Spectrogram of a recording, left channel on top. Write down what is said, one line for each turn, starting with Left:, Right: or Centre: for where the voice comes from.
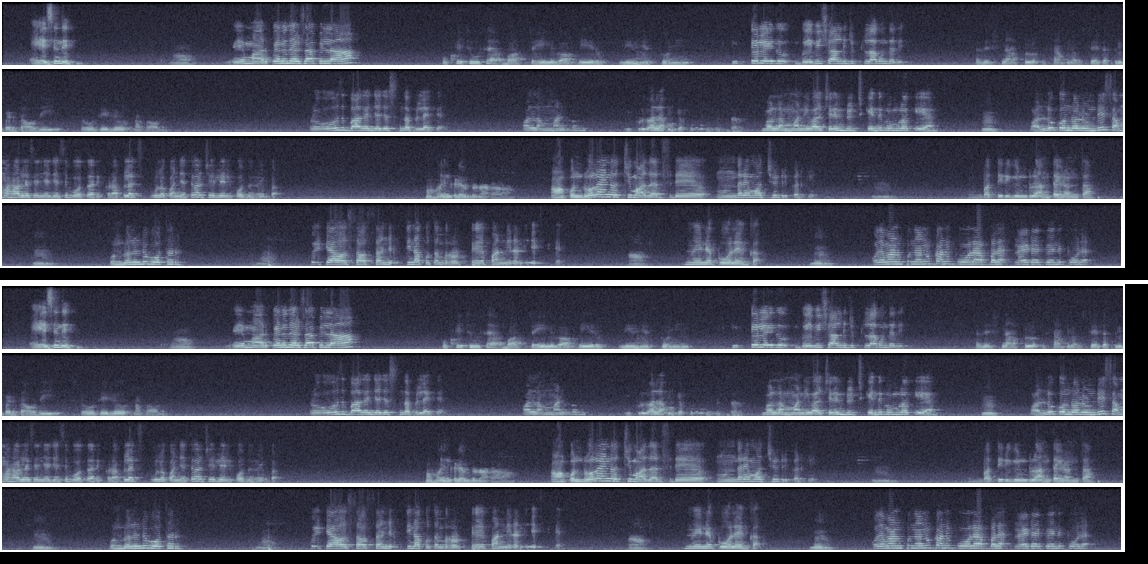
Left: వేసింది
Right: ఆ
Left: ఏం మారిపోయిందో తే జా పిల్లా
Right: ఒకె చూసా బ స్టైల్గా హెయిర్ లీవ్ చేసుకొని
Left: జుట్టే లేదు బేబీషాలని జుట్టులగా ఉంది అది
Right: అదే స్నాప్లు స్నాప్లు కాదు స్టేటస్లు పెడు సౌదీ స్టోరీలు నాకు రావాలే
Left: రోజు బాగా ఎంజాయ్ చేస్తుంది ఆ పిల్ల అయితే వాళ్ళమ్మ
Right: ఏ చేయనివ్వండి ఇప్పుడు కాకపోతే
Left: వాళ్ళమ్
Right: ఇంకెప్పుడు ఎంజాయ్ చేస్తారు
Left: వాళ్ళమ్మని వాళ్ళ చెల్ని పిలుచుకెయింది రూమ్ లోకి
Right: ఉమ్
Left: వాళ్ళు కొన్ని రోజులు ఉండి సమ్మర్ హాల్డేస్ ఎంజాయ్ చేసి పోతారు ఇక్కడ ఆ పిల్ల స్కూల్ ఓపన్ చేస్తే వాళు చెల్లి ఎళ్ళిపోతుంది ఇంక
Right: ఆహో
Left: టెన్త్
Right: ఇక్కడే
Left: కి
Right: ఉంటున్నారా
Left: ఆ కొన్ని రోజులు అయింది వచ్చి మదర్స్ డే ముందర ఏమో వచ్చిండ్రి ఇక్కడికి
Right: హ్మ్
Left: బా తిరిగిండ్రు అంత ఈడంత
Right: ఉమ్
Left: కొన్నిరోజులు ఉండి పోతారు
Right: ఆ
Left: క వస్తా వస్తా అ అని చెప్ నా కోసం ట్టే పన్నీర్ అన్ని చేసిండా
Right: ఆ
Left: నేను పోలే ఇంక
Right: మ్మ్
Left: పొదామ అనుకున్నాను కానీ పోలే అబ్బలే నైట్ అయిపోయింది పోలే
